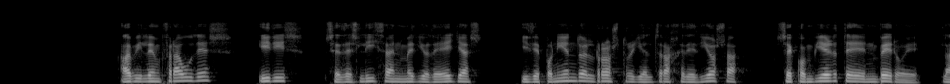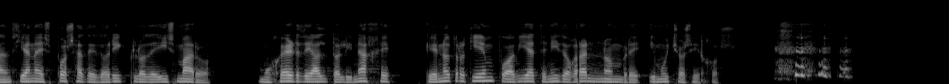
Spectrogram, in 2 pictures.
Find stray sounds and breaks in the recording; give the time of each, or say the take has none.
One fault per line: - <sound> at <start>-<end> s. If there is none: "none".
- laugh at 17.2-18.0 s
